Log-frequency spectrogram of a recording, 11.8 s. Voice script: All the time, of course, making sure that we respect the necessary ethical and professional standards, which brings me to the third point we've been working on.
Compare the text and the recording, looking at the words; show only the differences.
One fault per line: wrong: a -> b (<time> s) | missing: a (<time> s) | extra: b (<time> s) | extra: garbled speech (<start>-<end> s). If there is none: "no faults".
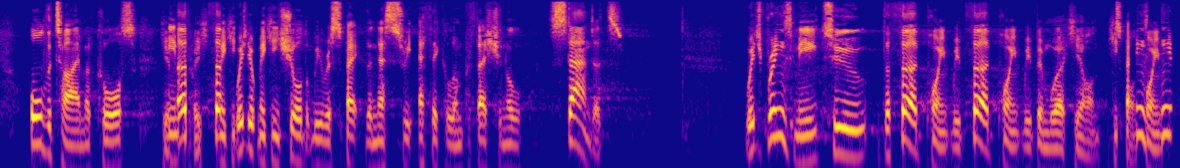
extra: garbled speech (1.6-2.5 s)
extra: third point we've (9.6 s)
extra: garbled speech (11.1-11.7 s)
